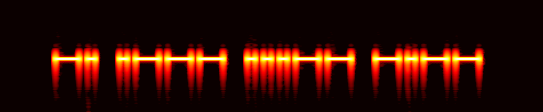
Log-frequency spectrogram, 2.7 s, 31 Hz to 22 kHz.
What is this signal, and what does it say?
Morse code, heard as a keyed tone, about 31 wpm, 700 Hz. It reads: NJ3Y
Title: USA Call Signs - 4 Characters - Repeated 3x - 30wpm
